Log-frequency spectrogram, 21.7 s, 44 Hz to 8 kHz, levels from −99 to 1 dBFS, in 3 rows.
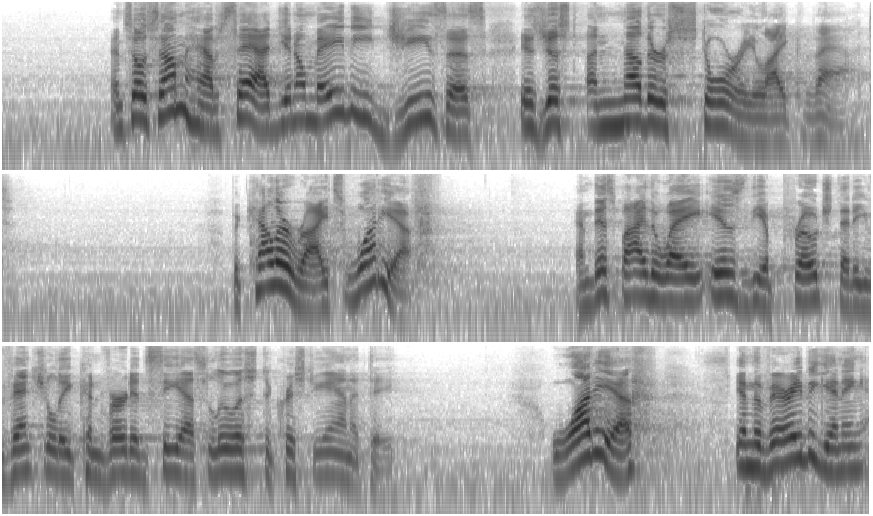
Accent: American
